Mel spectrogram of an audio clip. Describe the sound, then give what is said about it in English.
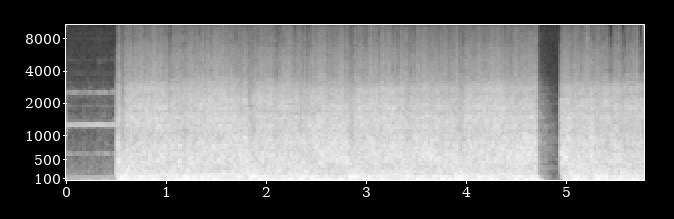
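Allied artillery guns fire at night along the front in Italy, forming a loud, dense, unbroken roar that starts abruptly, cuts out briefly near the end, then resumes. “All along the front, German-dominated heights were under the muzzles of Allied guns. At 11 p.m., they went into action.”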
